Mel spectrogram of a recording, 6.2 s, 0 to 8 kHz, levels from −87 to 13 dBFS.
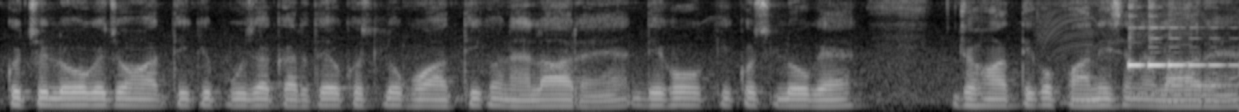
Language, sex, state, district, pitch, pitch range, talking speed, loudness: Hindi, male, Madhya Pradesh, Katni, 130 Hz, 125-135 Hz, 260 wpm, -20 LUFS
